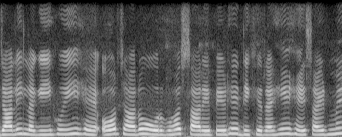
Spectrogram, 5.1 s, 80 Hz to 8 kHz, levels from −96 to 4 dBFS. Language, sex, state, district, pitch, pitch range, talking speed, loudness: Hindi, female, Haryana, Charkhi Dadri, 250 Hz, 240-280 Hz, 185 wpm, -13 LUFS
